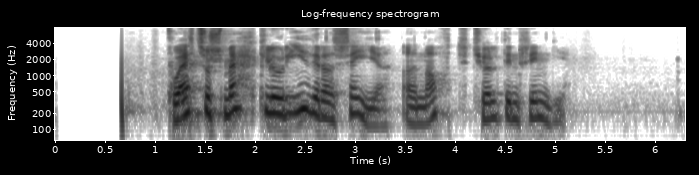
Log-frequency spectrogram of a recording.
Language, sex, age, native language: Icelandic, male, 30-39, Icelandic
